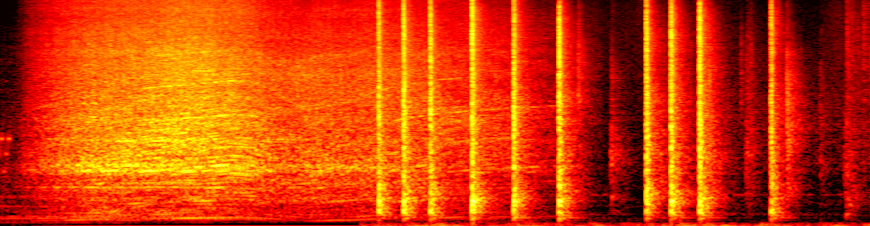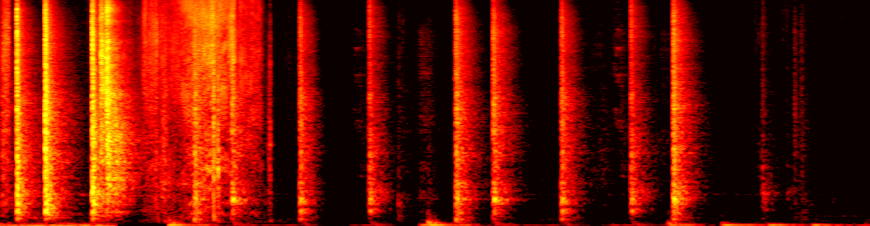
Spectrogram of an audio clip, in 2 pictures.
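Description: A hand repeatedly smacking the side of a CRT television that won't turn on: sharp thumps, at first in quick clusters, then about one or two a second and softer toward the end. A brief rushing noise comes before the first thumps.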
